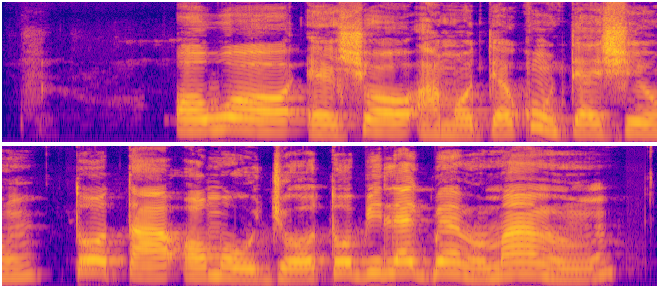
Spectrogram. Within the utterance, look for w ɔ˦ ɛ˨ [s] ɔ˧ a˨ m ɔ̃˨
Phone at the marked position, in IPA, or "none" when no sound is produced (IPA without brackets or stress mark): ʃ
